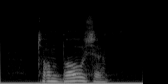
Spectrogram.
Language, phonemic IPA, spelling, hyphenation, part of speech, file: Dutch, /trɔmˈboːzə/, trombose, trom‧bo‧se, noun, Nl-trombose.ogg
- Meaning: 1. thrombosis 2. a clutter in liquid, notably: a thrombus, blood clot formed in blood vessels that leads to thrombosis 3. a clutter in liquid, notably: a clutter in milk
